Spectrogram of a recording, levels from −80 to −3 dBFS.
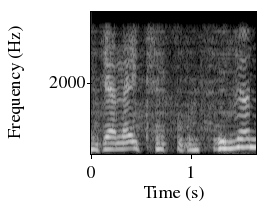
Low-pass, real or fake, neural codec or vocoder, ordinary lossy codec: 3.6 kHz; fake; codec, 24 kHz, 1 kbps, SNAC; none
